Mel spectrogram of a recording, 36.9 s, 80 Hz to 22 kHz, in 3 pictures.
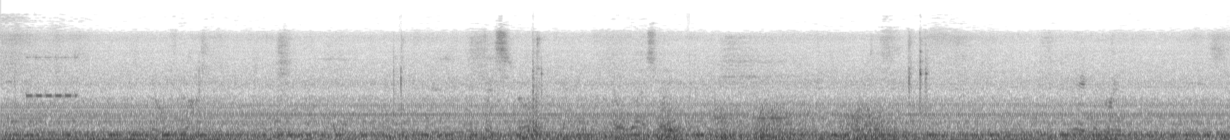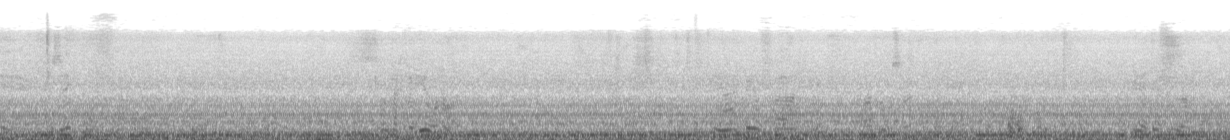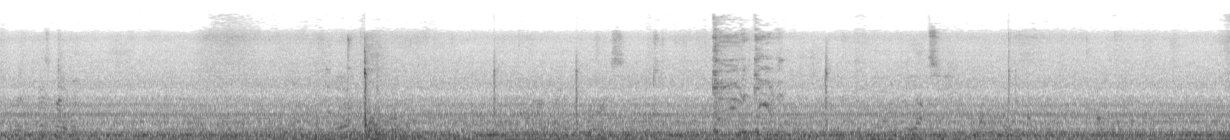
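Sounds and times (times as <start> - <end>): train wheels rumbling on rail: 1.4 - 17.2, 18.0 - 36.9.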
